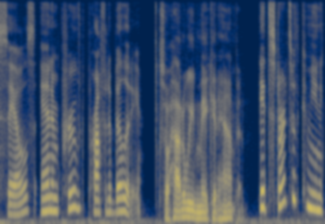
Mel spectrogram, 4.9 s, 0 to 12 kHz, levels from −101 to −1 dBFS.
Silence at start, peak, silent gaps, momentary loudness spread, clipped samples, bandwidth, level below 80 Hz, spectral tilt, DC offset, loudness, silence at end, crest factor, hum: 0 s; -8 dBFS; none; 9 LU; under 0.1%; 12 kHz; -48 dBFS; -5.5 dB/octave; under 0.1%; -27 LUFS; 0.05 s; 18 dB; none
